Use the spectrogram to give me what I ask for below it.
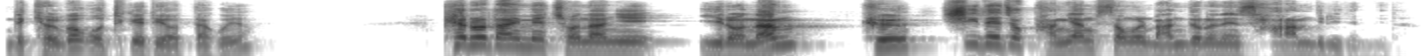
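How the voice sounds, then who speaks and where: A man's voice: fairly high pitch, very animated, fairly quick, pushed and bright. A man, a pastor, preaching a sermon in earnest, asking rhetorical questions and now and then rising sharply for emphasis. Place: church sanctuary.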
